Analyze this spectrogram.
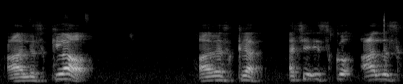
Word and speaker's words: klar: क्यों भी आशिर आलस क्ला क्यों? या आलस अल्सक्ला। ये क्या ऐसे ही कहते हैं जो आलस क्ला, हाँ klar. ये हाँ जी आलस बिल्कुल। क्लार नहीं कहना। सर ये आर हाँ साइलेंट है।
